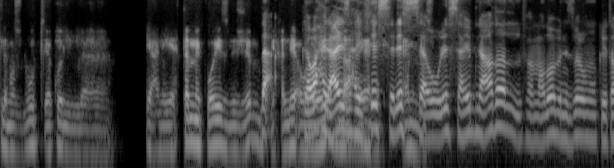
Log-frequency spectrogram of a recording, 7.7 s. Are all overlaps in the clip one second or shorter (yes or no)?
no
